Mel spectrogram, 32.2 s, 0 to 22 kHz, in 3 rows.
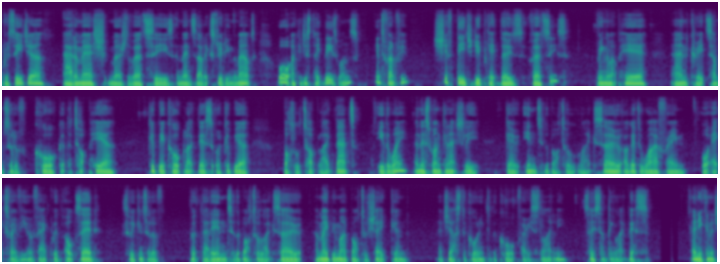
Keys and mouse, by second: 5.3 KP_1, 6.6 shift+d, 8.7 click, 10.2 g, 12.6 click, 16.8 g, 18.5 g, 19.8 click, 20.1 alt+z, 23.2 g, 25.2 click, 25.3 g, 25.7 click, 26.1 g, 28.1 click, 28.9 click, 29.1 g, 30.9 click.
